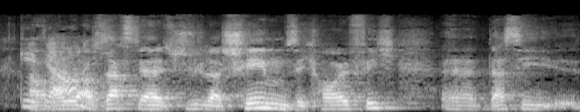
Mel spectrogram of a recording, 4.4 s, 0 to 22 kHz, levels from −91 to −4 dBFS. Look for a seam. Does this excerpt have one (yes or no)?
no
